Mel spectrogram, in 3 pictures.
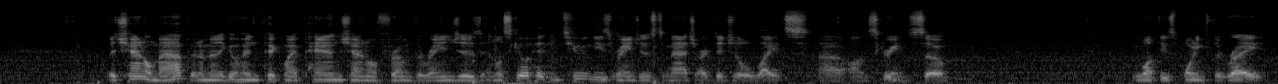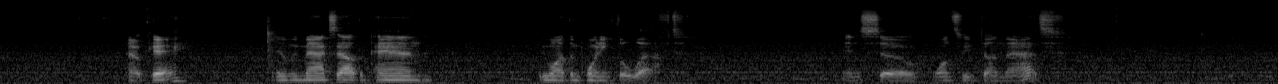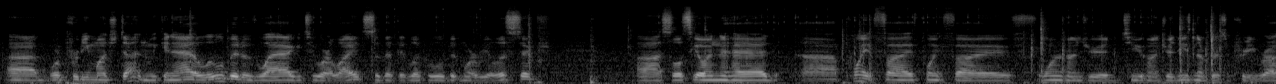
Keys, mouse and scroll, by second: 34.2 Return, 37.8 Return.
